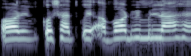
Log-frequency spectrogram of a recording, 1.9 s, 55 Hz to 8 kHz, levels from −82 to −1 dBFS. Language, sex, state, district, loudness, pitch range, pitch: Hindi, female, Bihar, Purnia, -16 LUFS, 250-270 Hz, 265 Hz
